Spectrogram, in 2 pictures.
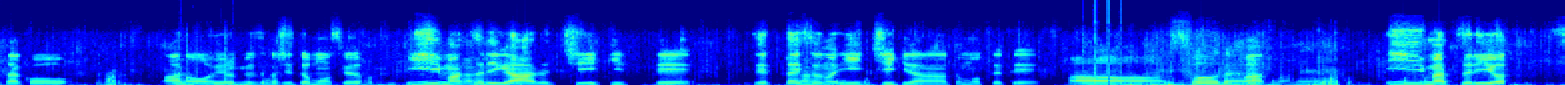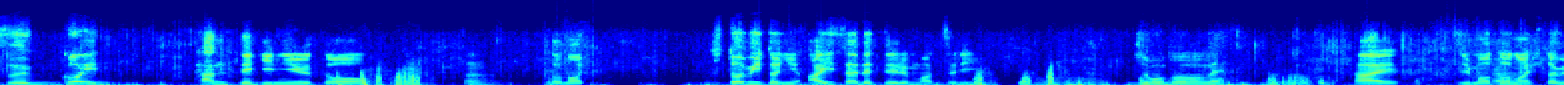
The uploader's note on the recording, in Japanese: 歩くラジオ。歩きながら1時間、対談する。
